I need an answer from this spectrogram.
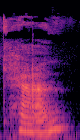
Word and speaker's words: can: In positive sentences, it is pronounced kin and is unstressed. In negative sentences, it is pronounced can and is stressed.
